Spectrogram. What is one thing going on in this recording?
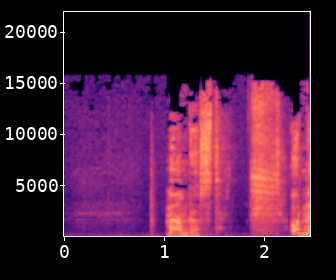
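A young woman speaks nearby.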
